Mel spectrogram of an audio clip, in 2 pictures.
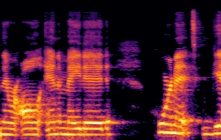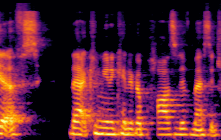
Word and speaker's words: GIF: or gif gif gif i say gif but that's only because i say it correctly right so um we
